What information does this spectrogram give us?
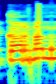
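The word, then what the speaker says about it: colonel: ऐसे कर्नल में ऐसा लगता है R आएगा, उसमें R नहीं आता।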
